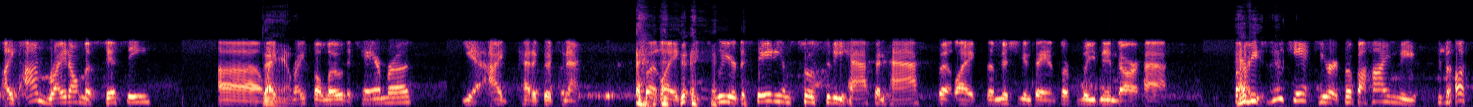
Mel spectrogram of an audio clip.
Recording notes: Calls from Houston Texas to give us an on-scene report of the environment of the National Championship game!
